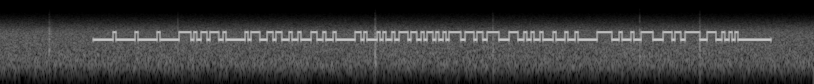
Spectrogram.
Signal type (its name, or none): RTTY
